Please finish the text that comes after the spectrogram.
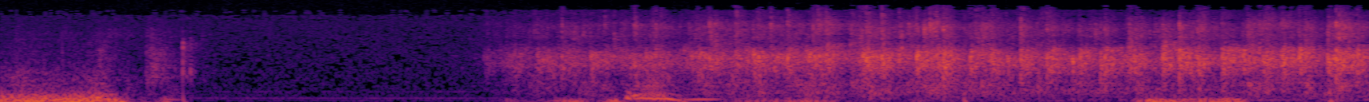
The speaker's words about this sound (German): Äh, unsere erste Nationalratsabgeordnete, die wir hier haben. Ich freue mich ganz besonders mit einem kräftigen, kräftigen Applaus begrüßt Sigi Mauer.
